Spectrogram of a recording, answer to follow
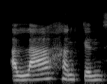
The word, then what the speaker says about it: Alain Hunkins: But Alain Hunkins, did I say it right?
